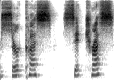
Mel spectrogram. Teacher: in these two words it was not a clear circus Citrus the short u sound may have sounded muffled and more like a short I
